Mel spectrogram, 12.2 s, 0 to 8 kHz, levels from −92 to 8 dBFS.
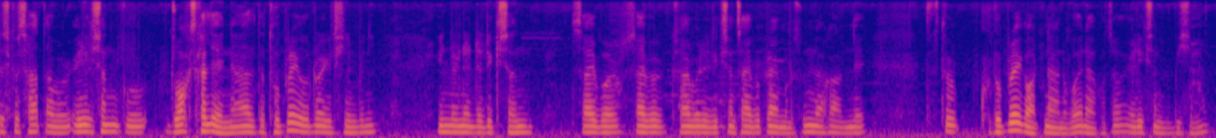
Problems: constant background noise, continuous background conversations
